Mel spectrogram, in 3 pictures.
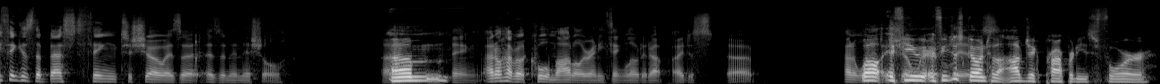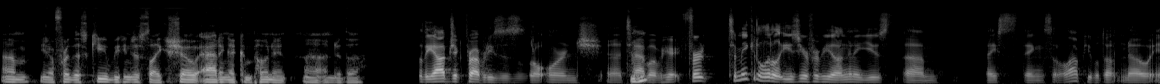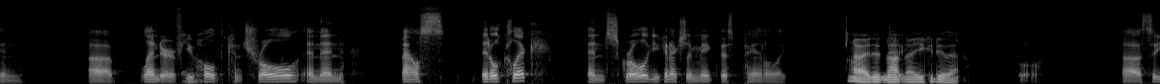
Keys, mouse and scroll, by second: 4.5 scroll up 1, 7.5 scroll up 1, 10.4 click.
